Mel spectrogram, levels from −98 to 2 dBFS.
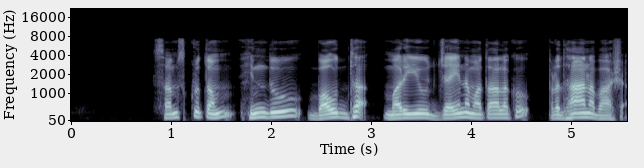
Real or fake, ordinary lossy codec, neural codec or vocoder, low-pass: real; none; none; 7.2 kHz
